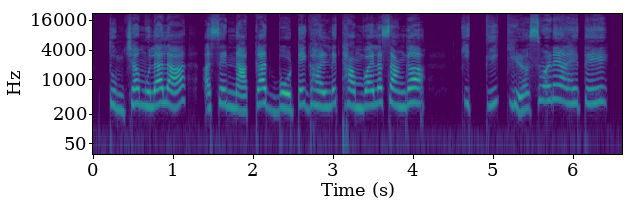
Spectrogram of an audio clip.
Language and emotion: Marathi, disgusted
